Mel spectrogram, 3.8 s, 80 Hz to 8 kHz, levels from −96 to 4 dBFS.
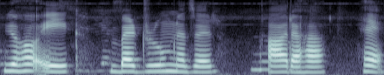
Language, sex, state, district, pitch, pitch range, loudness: Hindi, female, Himachal Pradesh, Shimla, 235 Hz, 220-250 Hz, -15 LUFS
